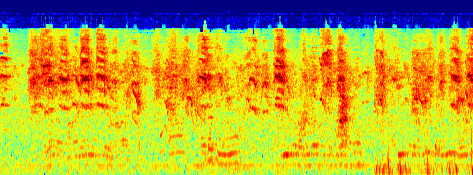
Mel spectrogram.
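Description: A yellow-crested cockatoo gives harsh, raspy squawks in quick succession throughout, with a low indoor hum and some faint voices or handling noise.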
